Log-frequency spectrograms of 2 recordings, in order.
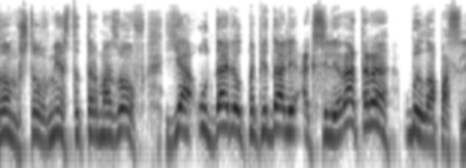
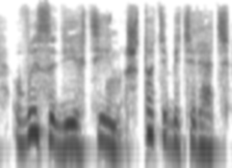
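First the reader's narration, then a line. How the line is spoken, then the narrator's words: Mother's ear whisper. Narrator (Russian): Мама шепнула мне в ухо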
